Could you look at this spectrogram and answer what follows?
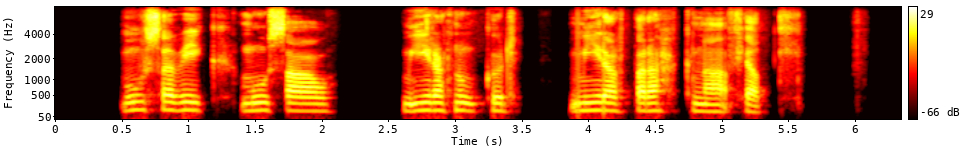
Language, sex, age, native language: Icelandic, female, 18-19, Icelandic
